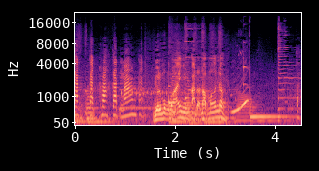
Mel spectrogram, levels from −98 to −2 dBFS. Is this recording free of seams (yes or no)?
yes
